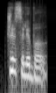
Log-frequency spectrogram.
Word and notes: trisyllable: Indian

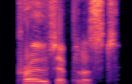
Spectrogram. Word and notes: Protoplast: British English

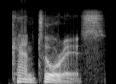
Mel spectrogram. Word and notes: cantoris: British English

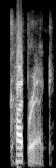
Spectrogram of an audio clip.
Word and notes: cupric: American English

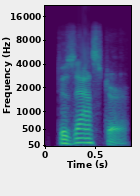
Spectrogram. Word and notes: disaster: American English

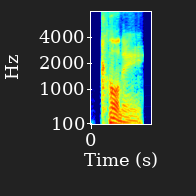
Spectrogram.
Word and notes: cony: British English

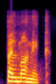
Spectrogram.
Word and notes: pulmonic: Indian

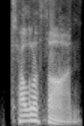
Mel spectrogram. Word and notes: telethon: American English

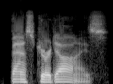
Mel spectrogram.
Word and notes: bastardize: American English

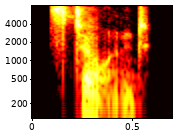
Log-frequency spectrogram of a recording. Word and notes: stoned: Indian

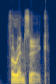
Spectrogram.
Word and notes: forensic: British English

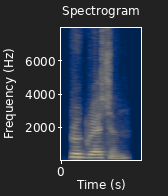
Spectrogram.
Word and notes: progression: Indian

